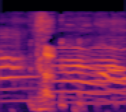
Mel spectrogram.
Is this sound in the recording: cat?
yes

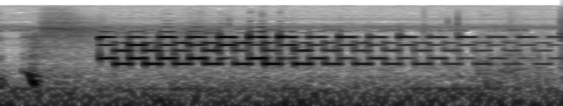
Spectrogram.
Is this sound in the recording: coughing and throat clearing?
no

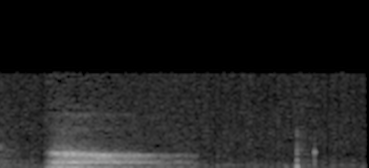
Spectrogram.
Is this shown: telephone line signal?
no

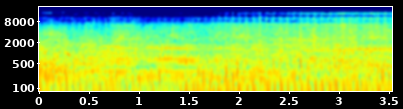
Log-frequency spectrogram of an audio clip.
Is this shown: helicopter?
yes

